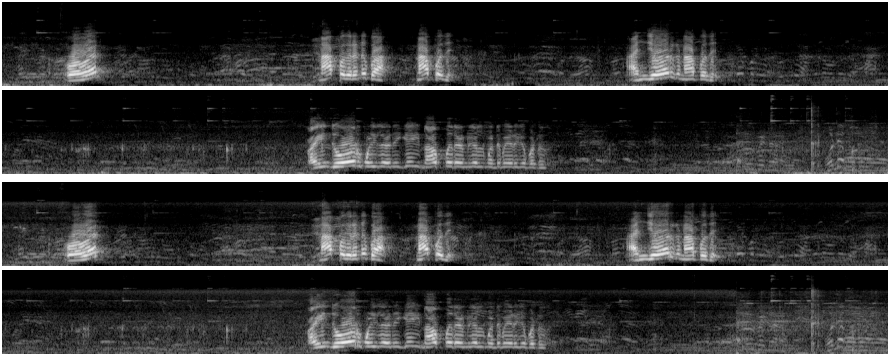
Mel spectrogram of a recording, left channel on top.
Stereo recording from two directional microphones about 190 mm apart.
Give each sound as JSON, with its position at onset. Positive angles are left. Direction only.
{"t": 0.7, "sound": "a sound", "side_deg": -50}
{"t": 3.2, "sound": "a man's voice", "side_deg": -50}
{"t": 6.2, "sound": "a man's voice", "side_deg": -50}
{"t": 11.9, "sound": "a man's voice", "side_deg": -50}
